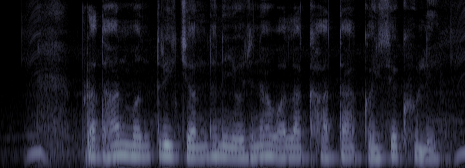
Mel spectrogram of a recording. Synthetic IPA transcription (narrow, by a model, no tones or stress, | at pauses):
pɾʔəd̪ʱanmənt̪ɾiːt͡ɕənd̪ʱənjod͡ʑnaʋalakʰat̪akəjsekʰoliː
